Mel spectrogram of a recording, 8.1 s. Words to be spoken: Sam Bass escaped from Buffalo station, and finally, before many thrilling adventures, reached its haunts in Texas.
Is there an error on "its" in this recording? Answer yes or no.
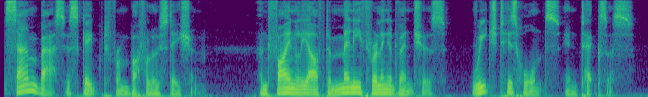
yes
